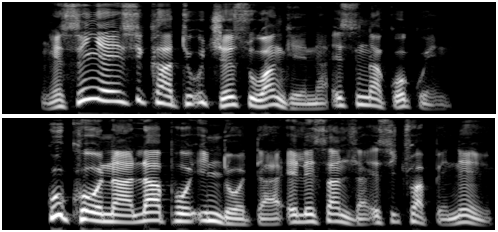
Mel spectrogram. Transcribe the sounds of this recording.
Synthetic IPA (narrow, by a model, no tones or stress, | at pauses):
ŋesiɲɛisikʰatiud̥ʒ̥ʱesuwaŋɛna̰ʔesinaɡ̥ʱɔɡ̥ʱwḛːni | ɣukʰɔnalapʰɔindʱɔd̥ʱaʔɛlɛsand͡ɮʱaesit͡ʃʰʼwab̥ʱɛnɛːjɔ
